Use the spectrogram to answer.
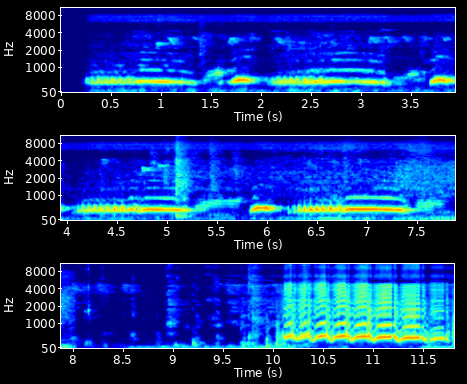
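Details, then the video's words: Barbary dove cooing to set other doves singing: a short note, a rolling pulsed coo and a long steady drawn-out tone, repeated about every two seconds for eight seconds, then a burst of harsher, rapidly pulsed sound. "Suara burung puter ini membuat puter anda ikut gacor"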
